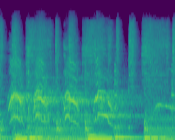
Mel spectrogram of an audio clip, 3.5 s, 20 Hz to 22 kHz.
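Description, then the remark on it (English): A human voice on a 1959 Polynesian-style record imitates a tropical island bird call, squawking and warbling in a run of strained, caw-like cries with no other talk. “Listening to it again, I think that the sounds of the various fauna of the islands were recorded by human beings and not actual birds.”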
